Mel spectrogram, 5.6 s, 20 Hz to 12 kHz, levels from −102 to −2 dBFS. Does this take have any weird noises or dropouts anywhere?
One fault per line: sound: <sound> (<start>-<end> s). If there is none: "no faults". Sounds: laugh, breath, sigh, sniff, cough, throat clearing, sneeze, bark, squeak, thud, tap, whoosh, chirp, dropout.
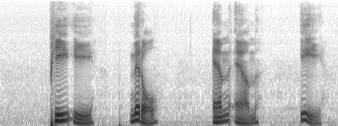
no faults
